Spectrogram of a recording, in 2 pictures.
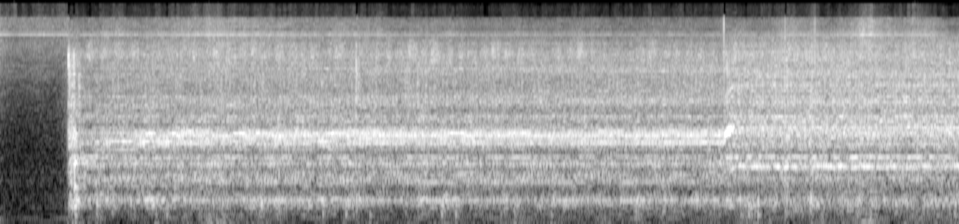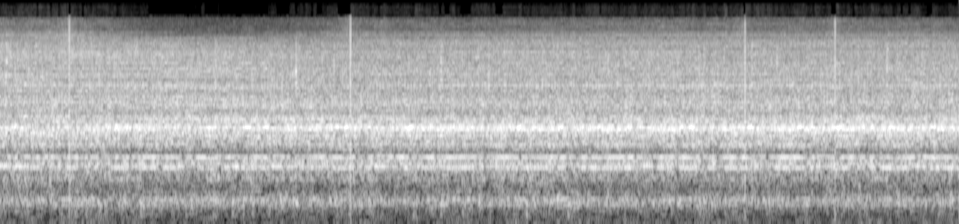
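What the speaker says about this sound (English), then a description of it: "So we've got our mixer. We're going to put this on medium speed and then increase it to high speed after just a bit." A stand or hand mixer whirs steadily after switching on, run at medium speed and then stepped up to high, beating peanut butter banana cake batter in a bowl; a close, continuous motor drone with a slight pitch rise partway through.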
